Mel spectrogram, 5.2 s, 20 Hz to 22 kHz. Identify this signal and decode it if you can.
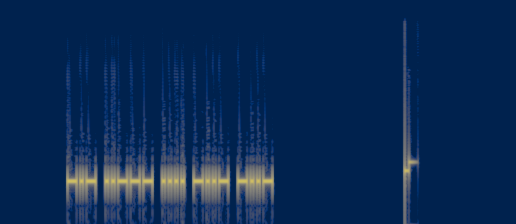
Morse code, heard as a keyed tone, about 38 wpm, 700 Hz. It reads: K2HXX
